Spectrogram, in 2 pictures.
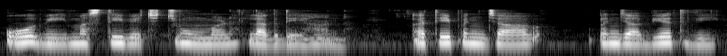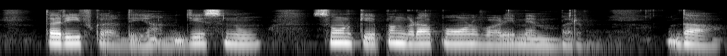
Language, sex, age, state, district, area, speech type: Punjabi, female, 45-60, Punjab, Jalandhar, rural, spontaneous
